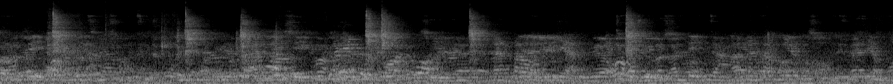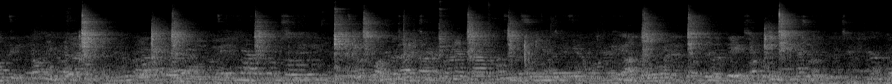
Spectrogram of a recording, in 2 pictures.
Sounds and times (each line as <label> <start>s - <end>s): elderly are playing chess 0.0s - 5.4s
elderly are playing chess 6.1s - 6.8s
elderly are playing chess 9.4s - 17.8s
